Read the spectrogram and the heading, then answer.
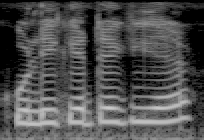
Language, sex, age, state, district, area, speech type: Assamese, female, 18-30, Assam, Dhemaji, rural, spontaneous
